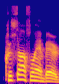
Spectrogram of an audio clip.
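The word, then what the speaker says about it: Christophe Lambert: follow the lore or they're not supposed to Kristoff lanber just would have been sitting in there waiting that is the correct way to pronounce his name and I hate it yep Christoper Lambert yeah I mean that's kind of uh there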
